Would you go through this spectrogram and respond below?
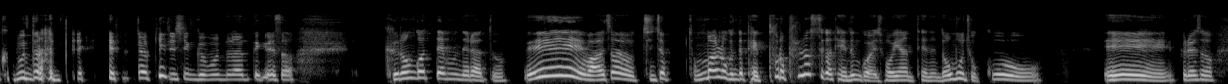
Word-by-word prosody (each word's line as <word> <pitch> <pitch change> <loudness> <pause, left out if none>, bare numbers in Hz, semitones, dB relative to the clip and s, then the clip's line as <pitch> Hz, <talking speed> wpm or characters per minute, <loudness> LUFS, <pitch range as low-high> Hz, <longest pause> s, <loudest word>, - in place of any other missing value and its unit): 그분들한테. 260 -2 -1 0.5
노력해 295 +7 +2
주신 245 -4 -6
그분들한테. 225 0 -4
그래서 220 -1 -3 0.9
그런 275 +5 +1
것 305 0 +1
때문에라도 210 -9 -2 0.2
예. 380 +2 +6
맞아요. 225 +2 +3
진짜 215 +6 -2 0.2
정말로 315 +9 +1
근데 240 +1 +1
100% 225 - -1
플러스가 435 - 0
되는 215 -2 -2
거예요, 185 -6 -2
저희한테는. 185 -1 -3
너무 225 +10 +1
좋고. 200 -2 -1 0.7
예. 205 -4 +3
그래서 210 -2 -2
225 Hz, 290 characters per minute, -23 LUFS, 205-270 Hz, 0.9 s, 예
